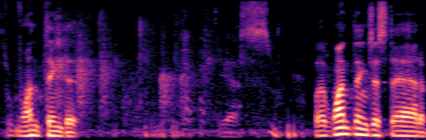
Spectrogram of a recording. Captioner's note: audience clapping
